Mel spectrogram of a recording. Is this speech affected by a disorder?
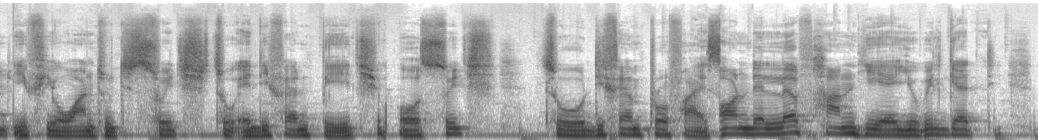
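No.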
